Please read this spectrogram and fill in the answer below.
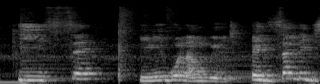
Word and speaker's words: ise: So 5 is called and pronounced like this. Ise.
